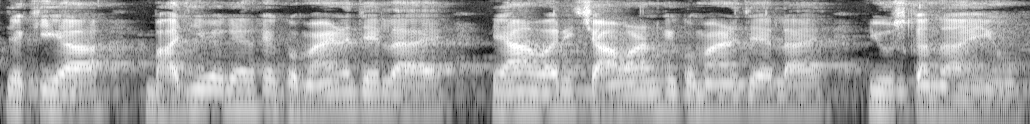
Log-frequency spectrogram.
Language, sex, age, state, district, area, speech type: Sindhi, male, 45-60, Maharashtra, Thane, urban, spontaneous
